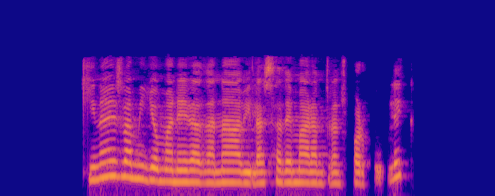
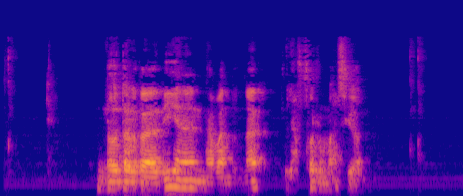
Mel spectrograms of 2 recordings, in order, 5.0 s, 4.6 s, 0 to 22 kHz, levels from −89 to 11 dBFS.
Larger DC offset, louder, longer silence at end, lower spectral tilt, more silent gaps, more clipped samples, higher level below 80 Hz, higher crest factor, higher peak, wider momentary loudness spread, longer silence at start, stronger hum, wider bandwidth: neither; about the same, -18 LUFS vs -19 LUFS; about the same, 0.95 s vs 1 s; about the same, -4.5 dB/octave vs -5 dB/octave; first, 3.49-3.53 s vs none; neither; about the same, -64 dBFS vs -64 dBFS; about the same, 18 dB vs 20 dB; about the same, -2 dBFS vs -2 dBFS; second, 8 LU vs 19 LU; second, 0.85 s vs 1 s; neither; second, 8 kHz vs 11 kHz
